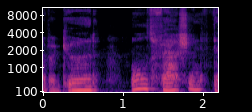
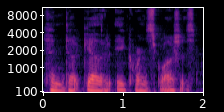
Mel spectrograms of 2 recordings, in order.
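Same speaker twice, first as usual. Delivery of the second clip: ordinary delivery, nothing marked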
